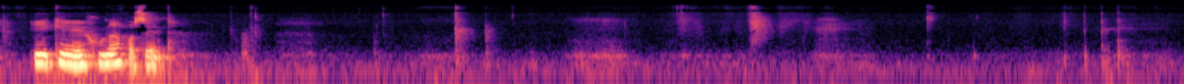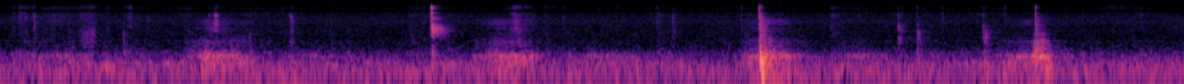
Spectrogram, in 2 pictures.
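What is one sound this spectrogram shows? Pins click and tap softly as they are pushed into a board.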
